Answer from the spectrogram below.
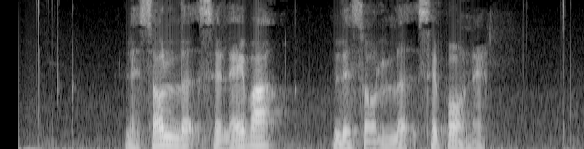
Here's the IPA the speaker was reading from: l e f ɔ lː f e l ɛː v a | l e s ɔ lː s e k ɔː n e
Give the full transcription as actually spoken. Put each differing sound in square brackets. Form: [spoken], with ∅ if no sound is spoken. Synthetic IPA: l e [s] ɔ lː [s] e l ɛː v a | l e s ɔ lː s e [p] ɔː n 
